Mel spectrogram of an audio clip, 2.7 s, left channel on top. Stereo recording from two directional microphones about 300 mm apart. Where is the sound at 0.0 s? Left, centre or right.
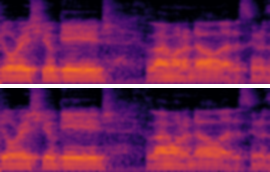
Centre.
